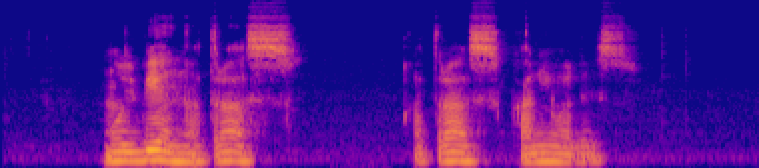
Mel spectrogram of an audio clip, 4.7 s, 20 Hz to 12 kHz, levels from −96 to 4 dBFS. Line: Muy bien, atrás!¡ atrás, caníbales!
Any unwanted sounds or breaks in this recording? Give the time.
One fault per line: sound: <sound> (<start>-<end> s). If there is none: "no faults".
no faults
